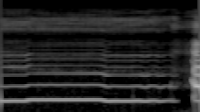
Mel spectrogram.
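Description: A woman's solo lead vocal, Auto-Tune bypassed, holding one long steady note at the end of a sung line, fading out near the end.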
